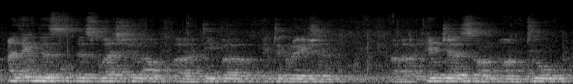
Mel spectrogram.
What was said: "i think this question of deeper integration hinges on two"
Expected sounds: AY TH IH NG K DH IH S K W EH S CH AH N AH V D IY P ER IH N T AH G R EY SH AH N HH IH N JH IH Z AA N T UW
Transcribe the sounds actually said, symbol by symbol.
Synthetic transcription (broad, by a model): AY T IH NG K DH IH S K W EH S CH AH N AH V D IY P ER IH N T AH G R EY SH AH N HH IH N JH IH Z AA N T UW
